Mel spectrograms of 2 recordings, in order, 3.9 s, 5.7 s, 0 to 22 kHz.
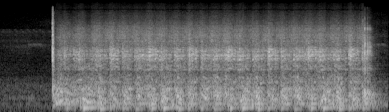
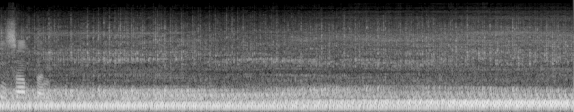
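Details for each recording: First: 1959 Chevy Biscayne, 235 engine with Powerglide, sat in a junkyard probably 30 years or more, fresh battery: the engine spins over freely at about four pulses a second but never catches. There is no spark, so the points are to be cleaned. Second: 1959 Chevy Biscayne, long sat in a junkyard, fuel pump disconnected, running off the gas left in a leaking carburetor: steady, even low idle with a calm rhythmic burble and no misses or knocks; smooth idle.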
